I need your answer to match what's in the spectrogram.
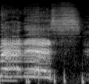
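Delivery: shouting. Real, not acted. Chanting the name loudly.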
